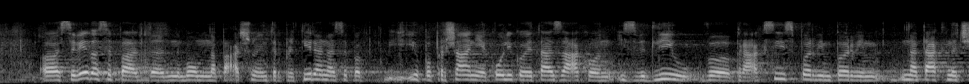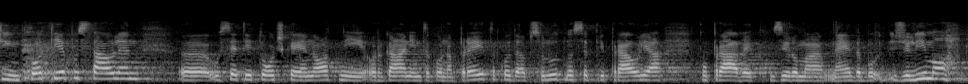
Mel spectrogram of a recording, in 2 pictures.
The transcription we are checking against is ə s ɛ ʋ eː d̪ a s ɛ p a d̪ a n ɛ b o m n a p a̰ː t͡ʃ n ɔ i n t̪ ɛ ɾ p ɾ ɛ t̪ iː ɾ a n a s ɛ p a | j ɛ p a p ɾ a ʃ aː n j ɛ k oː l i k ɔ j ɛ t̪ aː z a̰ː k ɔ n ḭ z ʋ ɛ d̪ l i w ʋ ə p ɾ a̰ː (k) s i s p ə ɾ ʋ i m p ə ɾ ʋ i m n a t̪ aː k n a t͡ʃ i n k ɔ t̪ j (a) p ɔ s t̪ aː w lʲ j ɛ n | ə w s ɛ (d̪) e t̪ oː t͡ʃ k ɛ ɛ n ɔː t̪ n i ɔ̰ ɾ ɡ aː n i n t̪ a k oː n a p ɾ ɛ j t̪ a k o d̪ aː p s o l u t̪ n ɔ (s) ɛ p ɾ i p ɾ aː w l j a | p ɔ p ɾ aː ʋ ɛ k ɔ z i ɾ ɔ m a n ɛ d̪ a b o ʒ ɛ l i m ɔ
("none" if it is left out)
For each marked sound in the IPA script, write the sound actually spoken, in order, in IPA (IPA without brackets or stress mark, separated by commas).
k, ɛ, t̪, s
